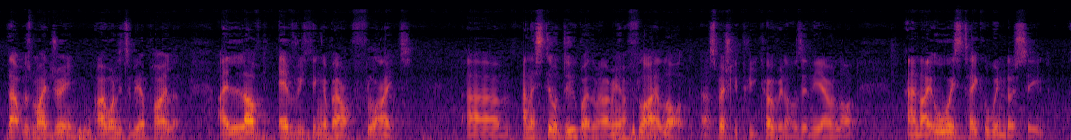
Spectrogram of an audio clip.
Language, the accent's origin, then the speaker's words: English; England, United Kingdom; accent: British; moved away as an adult; now in Israel; I was born in the UK, as you can still hear from my accent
